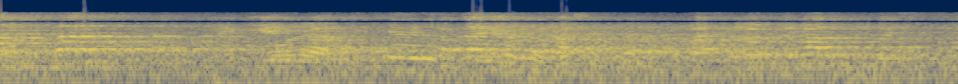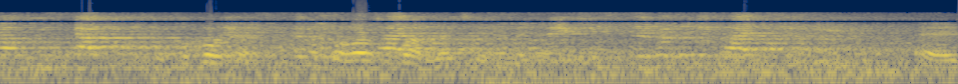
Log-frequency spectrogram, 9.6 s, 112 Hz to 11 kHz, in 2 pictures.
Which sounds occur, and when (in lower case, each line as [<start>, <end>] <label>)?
[0.00, 0.90] male speech
[0.00, 9.55] mechanisms
[1.10, 2.91] male speech
[3.43, 7.03] male speech
[7.45, 8.81] male speech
